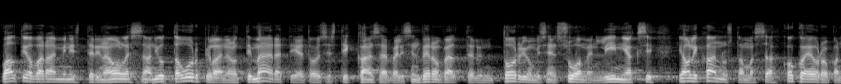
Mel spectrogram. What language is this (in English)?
Finnish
